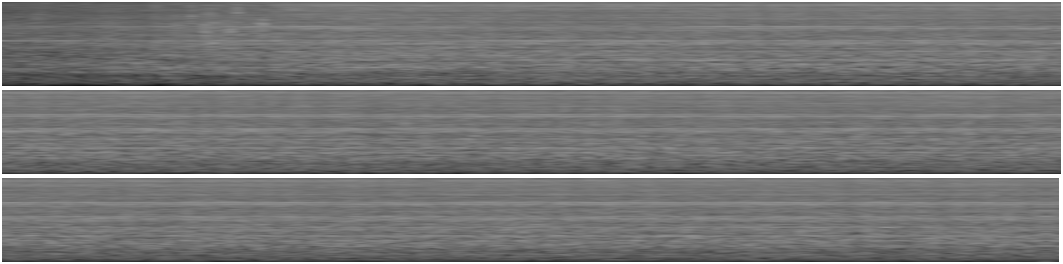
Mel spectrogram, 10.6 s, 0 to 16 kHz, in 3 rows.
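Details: Older outdoor AC condenser after the failed capacitor was replaced; subcooling 12, possibly slightly overcharged: loud steady whoosh of the condenser fan with an even hum underneath, no clicking or stalling; normal condenser operation.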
